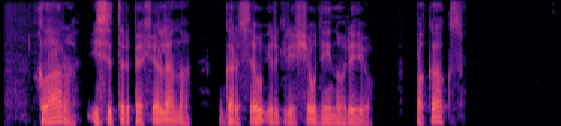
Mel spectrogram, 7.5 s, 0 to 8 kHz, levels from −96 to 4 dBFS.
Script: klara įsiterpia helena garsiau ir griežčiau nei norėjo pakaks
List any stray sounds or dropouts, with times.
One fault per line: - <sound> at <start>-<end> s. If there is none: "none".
none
